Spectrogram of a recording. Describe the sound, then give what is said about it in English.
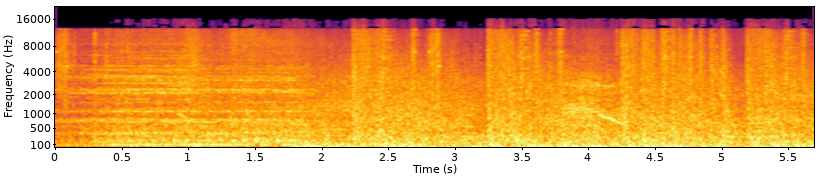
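Pump-action shotgun fire in an action film, loaded to the maximum during a rampage against soldiers: dense, loud volleys of shots and booms with mechanical clatter, continuous after a slightly quieter start. “Whistler taps in another auto-destruct code, loads his pump-action shotgun to the maximum, and goes on the rampage, killing soldiers one after the other.”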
